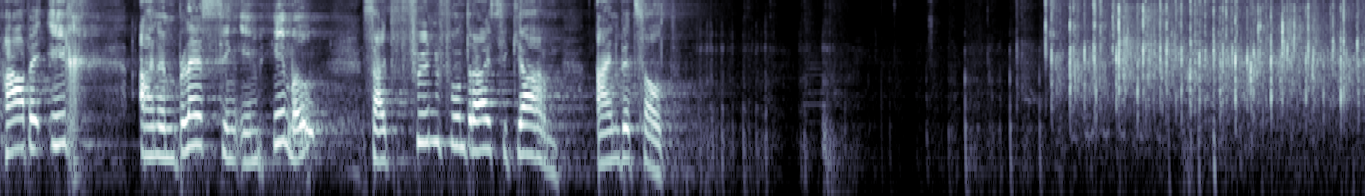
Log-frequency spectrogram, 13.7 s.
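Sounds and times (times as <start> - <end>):
speech: 0.0 - 6.8
applause: 10.2 - 13.6.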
